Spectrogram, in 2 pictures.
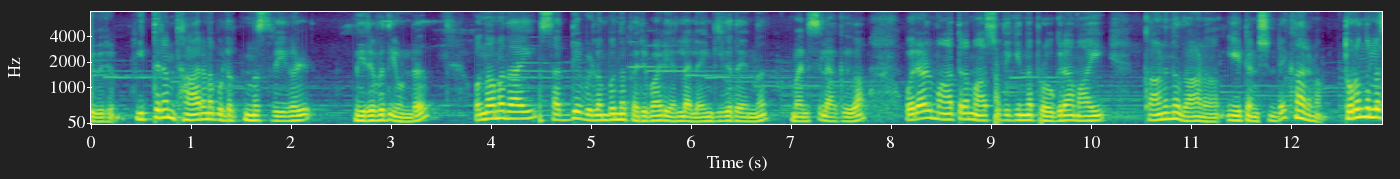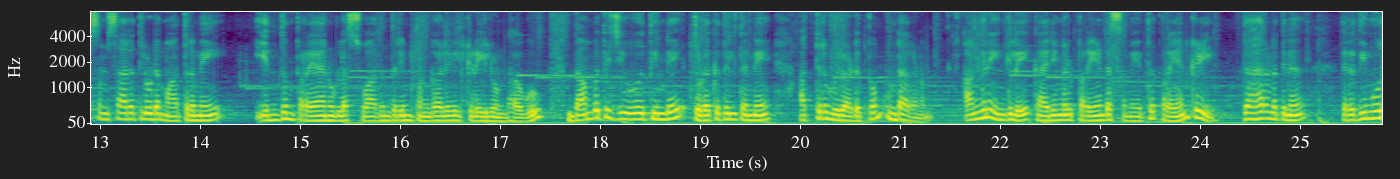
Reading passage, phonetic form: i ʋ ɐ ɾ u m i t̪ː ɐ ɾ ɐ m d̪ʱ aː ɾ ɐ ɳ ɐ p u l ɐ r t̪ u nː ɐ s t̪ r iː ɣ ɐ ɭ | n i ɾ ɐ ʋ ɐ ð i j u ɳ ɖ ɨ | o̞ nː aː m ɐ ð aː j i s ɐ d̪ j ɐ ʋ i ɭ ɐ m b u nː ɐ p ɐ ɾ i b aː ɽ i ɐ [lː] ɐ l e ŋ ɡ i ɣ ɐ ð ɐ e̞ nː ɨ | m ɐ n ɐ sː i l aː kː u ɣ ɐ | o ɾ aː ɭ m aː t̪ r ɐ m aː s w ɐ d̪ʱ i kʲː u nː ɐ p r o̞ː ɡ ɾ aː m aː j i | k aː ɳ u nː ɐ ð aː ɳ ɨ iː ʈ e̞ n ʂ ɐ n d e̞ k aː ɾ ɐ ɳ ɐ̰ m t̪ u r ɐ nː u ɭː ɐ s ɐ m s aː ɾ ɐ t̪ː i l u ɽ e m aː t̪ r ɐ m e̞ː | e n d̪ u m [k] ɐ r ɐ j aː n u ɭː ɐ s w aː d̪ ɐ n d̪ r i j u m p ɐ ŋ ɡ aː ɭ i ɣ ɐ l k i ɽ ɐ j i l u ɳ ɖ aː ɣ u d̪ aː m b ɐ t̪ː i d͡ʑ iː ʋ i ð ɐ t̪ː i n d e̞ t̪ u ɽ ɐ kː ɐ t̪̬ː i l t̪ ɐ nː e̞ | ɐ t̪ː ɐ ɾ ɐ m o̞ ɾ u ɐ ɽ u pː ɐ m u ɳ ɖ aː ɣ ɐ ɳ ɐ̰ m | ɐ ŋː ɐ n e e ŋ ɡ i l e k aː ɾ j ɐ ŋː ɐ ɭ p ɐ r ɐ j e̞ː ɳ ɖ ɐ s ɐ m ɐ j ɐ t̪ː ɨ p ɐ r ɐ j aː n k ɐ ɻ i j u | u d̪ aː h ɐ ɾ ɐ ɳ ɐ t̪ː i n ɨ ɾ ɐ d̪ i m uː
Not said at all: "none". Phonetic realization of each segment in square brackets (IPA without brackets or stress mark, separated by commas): lː, p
